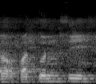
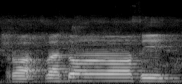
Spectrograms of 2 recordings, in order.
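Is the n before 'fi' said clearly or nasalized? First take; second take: clear; nasalized. First: The n is pronounced clearly without nasal hum. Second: The n is hidden with a nasal hum. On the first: The speaker calls it wrong. "jangan dibaca" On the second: The speaker calls it right. "itu namanya ikhfa, ya, ikhfa hakiki"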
